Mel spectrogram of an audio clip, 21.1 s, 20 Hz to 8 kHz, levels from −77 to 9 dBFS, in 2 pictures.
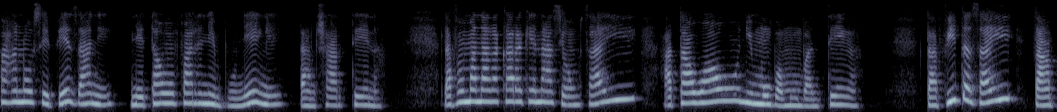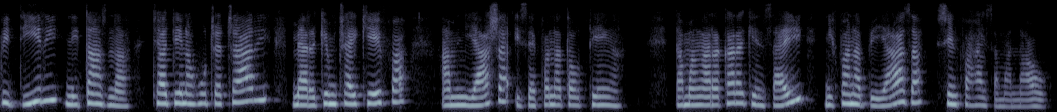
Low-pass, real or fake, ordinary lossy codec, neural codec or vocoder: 7.2 kHz; real; Opus, 16 kbps; none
